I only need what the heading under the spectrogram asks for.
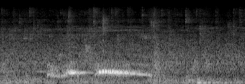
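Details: Spotted dove, deep-voiced, cooing to lure wild doves. A single phrase: a soft short note, then a longer, level, mellow hoot lasting about half a second before fading.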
